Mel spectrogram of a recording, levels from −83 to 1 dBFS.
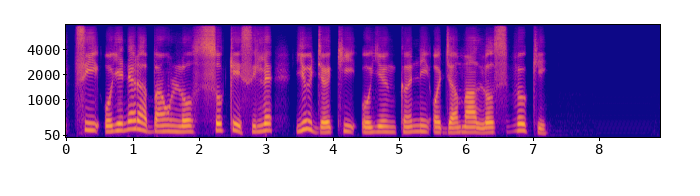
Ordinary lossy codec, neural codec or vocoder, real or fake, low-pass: none; codec, 16 kHz, about 1 kbps, DyCAST, with the encoder's durations; fake; none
